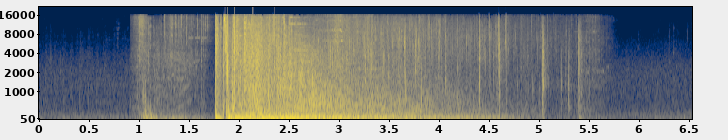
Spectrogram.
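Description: A rifle fires a loud, close burst of shots that rings out and fades.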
